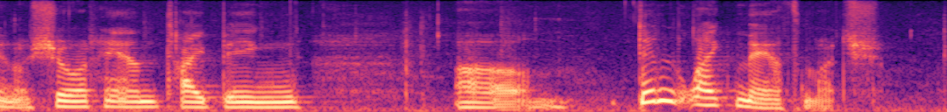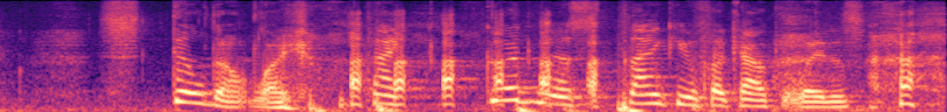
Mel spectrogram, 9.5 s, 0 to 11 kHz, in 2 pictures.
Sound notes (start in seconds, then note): 6.3 laughs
